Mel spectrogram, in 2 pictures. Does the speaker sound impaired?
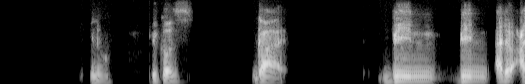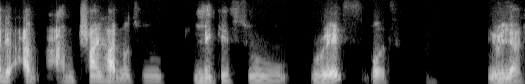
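Yes: stuttering; mild stutter; spoke too fast; here repeated sounds, repeated words, blocks.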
